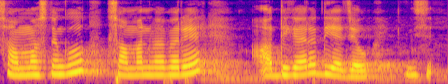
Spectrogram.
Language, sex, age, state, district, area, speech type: Odia, female, 30-45, Odisha, Puri, urban, spontaneous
